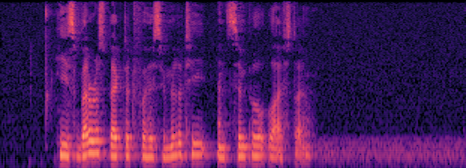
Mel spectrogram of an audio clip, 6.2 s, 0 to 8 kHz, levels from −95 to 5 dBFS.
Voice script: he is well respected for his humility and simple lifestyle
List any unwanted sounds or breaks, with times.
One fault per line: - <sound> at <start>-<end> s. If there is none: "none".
none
